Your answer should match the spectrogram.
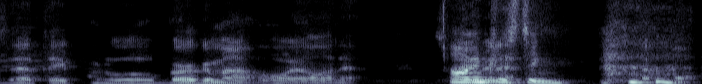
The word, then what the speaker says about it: bergamot: One of them is an essential oil called bergamot.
